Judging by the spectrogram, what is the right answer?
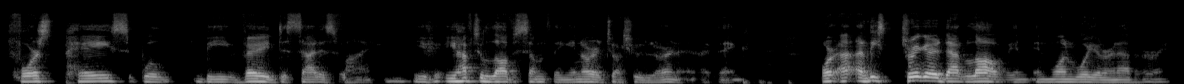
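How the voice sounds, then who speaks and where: A man speaking as a professor on a video-call panel, halting, with frequent tag questions. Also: mid-range voice, a little mellow. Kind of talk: virtual panel discussion.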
